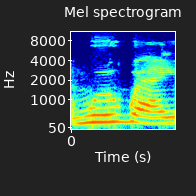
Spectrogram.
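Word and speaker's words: wu wei: spelling blue way again am i saying it right it yeah woo way it's w-u-w-e-i i just want our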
